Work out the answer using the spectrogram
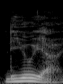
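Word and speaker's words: Lliuya: Liuya, ja, dubbel L.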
